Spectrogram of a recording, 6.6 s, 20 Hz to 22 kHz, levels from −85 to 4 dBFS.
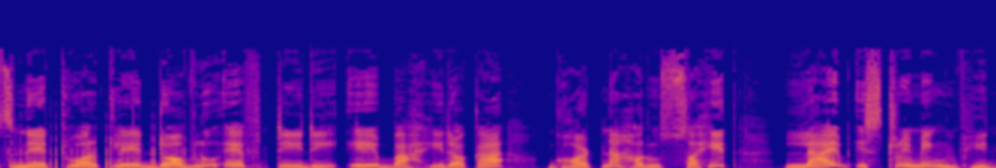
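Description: From 0.07 to 1.25 s a train of clicks runs under the speech, about 20 clicks per second at an uneven pace, peaking about 5 dB above the signal. Likely cause: interference from nearby equipment or a faulty connection or power supply. On a spectrogram they appear as thin vertical broadband lines, and on the waveform as sharp spikes of similar shape.

At 0.9 s, during that run, an overlap between stream segments cuts roughly 12 ms of audio at a boundary between segments, which fits 2-second segments. The waveform jumps abruptly instead of continuing smoothly, producing a tiny skip. A spectrogram shows a single vertical line at the splice.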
